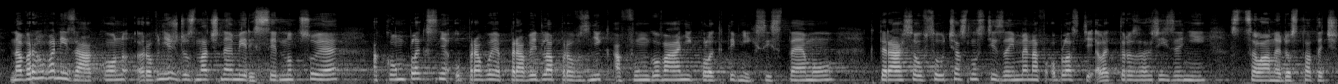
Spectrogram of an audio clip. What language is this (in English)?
Czech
